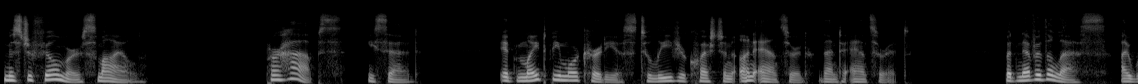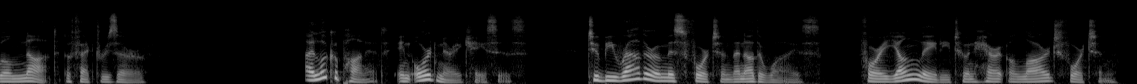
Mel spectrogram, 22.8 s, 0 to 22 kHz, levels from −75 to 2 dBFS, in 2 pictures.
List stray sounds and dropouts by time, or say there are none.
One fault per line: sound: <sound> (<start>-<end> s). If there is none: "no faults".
no faults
